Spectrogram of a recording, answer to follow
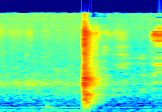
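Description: A single sharp knock a little over a second in, with a short fading tail.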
